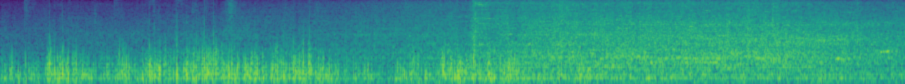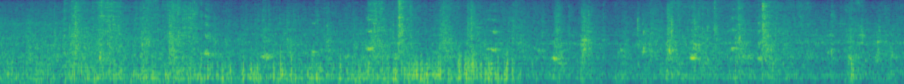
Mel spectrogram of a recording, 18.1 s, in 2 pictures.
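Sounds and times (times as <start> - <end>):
train wheels rumbling on track: 0.0 - 18.0
wheels clicking over rail joints: 4.6 - 18.0.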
